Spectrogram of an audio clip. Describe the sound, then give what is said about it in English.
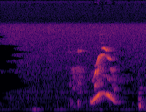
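A single drawn-out cat meow, rising then falling in pitch, clear, with a couple of faint short sounds just before and after it. “How many meows can you find in this episode?”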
